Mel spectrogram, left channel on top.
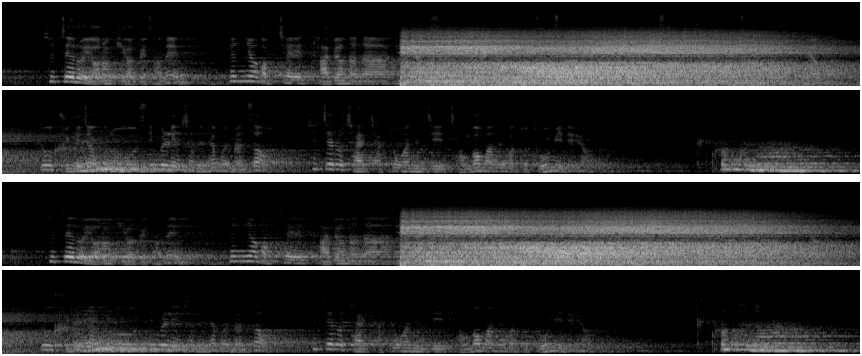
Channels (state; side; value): normal; both; correlation 0.64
